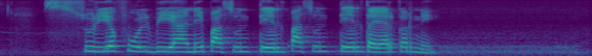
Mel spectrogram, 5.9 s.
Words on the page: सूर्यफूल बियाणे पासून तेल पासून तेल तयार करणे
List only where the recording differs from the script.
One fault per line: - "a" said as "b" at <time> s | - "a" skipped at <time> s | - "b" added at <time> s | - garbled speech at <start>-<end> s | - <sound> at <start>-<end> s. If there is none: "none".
none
